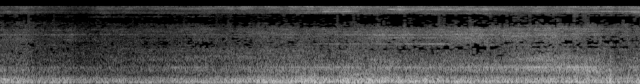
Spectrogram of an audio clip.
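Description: Freight cars of a passing train rolling by close at hand: a steady rumble of steel wheels on the rails.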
